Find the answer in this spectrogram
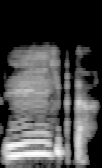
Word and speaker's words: lipta: Cierra su boca en la P, ¿no es cierto? Esto es un sonido bilabilial también. Se cierra la boca cuando vienes ahí. Lip, vienes a la P y se cierra. I y Iptapta lipta. Debe debe sonar así.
